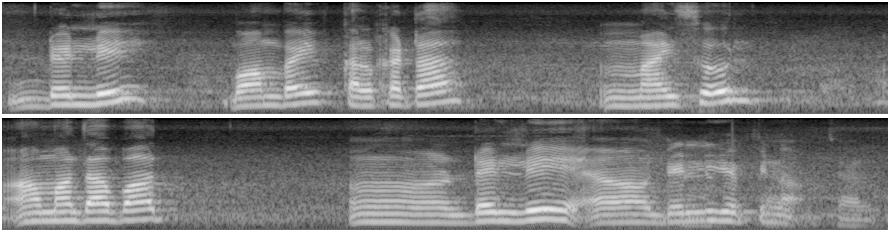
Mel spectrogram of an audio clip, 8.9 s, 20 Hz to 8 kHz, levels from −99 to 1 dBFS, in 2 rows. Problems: none marked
